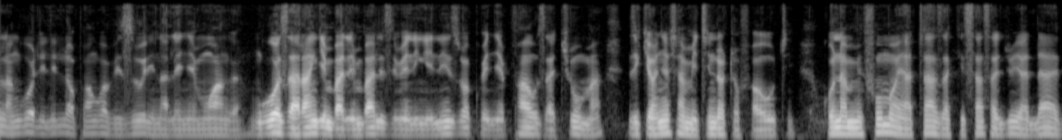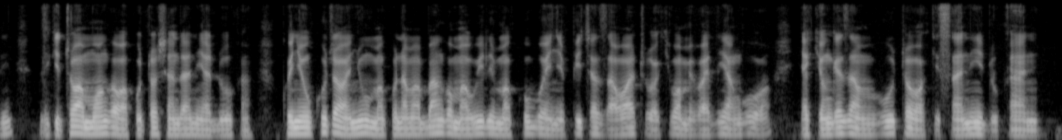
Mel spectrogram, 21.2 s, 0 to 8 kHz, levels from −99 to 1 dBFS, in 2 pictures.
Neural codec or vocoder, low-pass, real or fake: none; 7.2 kHz; real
